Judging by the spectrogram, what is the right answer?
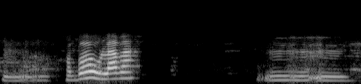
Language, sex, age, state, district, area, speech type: Assamese, female, 30-45, Assam, Sivasagar, rural, conversation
